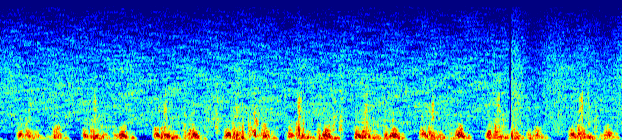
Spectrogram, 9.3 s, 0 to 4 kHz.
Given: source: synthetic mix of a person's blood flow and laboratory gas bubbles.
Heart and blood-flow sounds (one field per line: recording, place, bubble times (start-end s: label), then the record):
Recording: Doppler ultrasound of blood flow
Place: precordium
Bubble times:
3.62-3.90 s: bubbles
4.45-4.60 s: bubbles
From the record:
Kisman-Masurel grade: 223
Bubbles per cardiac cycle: several, 3 to 8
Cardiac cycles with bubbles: 10 to 50%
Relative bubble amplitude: loud (0.450 to 0.775)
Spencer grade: 2 (many but less than half of the cardiac periods contain bubble signals, singularly or in groups)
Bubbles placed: only in the low amplitude regions of the cardiac cycle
